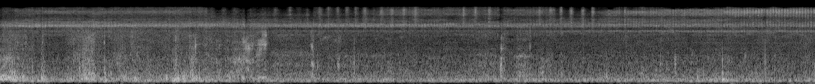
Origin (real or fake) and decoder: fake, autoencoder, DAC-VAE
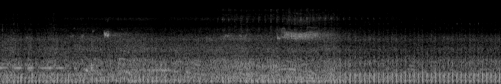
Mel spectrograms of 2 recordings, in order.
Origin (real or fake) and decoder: real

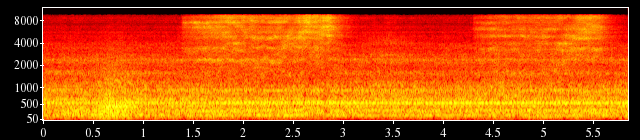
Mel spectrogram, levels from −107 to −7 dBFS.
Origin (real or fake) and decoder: fake, autoencoder, DAC-VAE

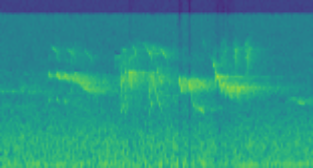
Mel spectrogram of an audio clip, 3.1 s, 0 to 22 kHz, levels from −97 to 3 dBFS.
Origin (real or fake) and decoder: real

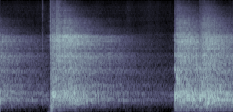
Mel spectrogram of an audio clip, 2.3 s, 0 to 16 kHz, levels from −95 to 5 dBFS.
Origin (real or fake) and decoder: fake, autoencoder, DAC-VAE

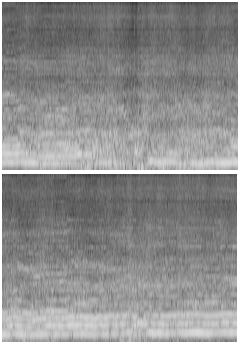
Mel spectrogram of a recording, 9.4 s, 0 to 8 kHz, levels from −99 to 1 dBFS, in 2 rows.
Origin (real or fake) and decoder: fake, autoencoder, DAC-VAE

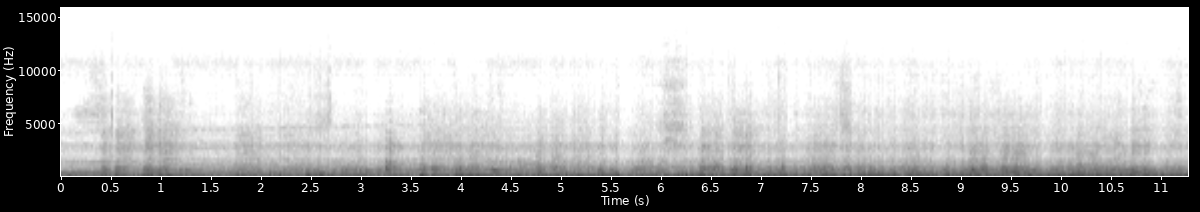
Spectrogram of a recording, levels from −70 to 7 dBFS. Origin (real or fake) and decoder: real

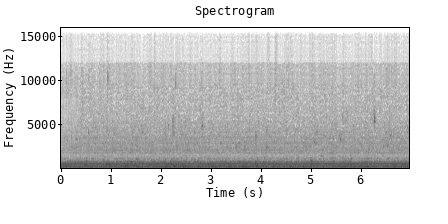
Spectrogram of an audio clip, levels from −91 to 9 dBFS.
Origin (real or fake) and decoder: real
